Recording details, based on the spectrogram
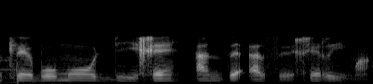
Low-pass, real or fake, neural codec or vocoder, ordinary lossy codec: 3.6 kHz; real; none; Opus, 16 kbps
